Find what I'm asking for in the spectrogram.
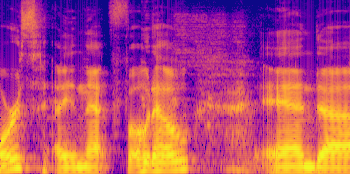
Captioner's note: chuckles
